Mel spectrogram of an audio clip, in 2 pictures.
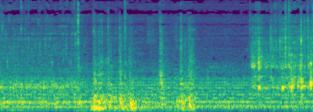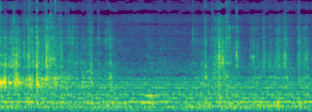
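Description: Ice cubes clatter into a plastic cup.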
